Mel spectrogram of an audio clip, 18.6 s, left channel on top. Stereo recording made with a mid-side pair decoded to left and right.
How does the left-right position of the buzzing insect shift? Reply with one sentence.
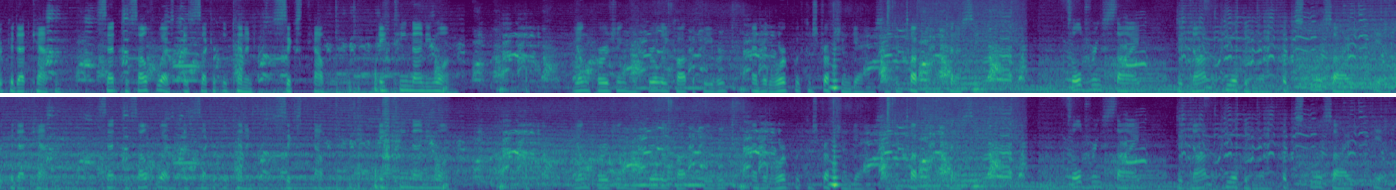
In this clip you hear the buzzing insect move to the left.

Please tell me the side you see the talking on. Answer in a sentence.
You can hear the talking on the left.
